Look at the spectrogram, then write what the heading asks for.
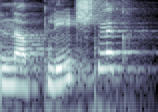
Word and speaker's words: наплічник: Так у слові “наплічник” я сильніше скажу склад “-пліч-”, отже, він буде наголошеним.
